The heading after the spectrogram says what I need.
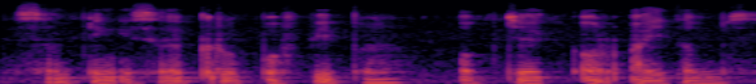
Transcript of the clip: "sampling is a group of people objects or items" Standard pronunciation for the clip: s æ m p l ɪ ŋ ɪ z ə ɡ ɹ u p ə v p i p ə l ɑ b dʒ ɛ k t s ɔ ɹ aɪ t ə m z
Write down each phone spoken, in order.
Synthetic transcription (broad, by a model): s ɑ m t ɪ ŋ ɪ s ə ɡ ɹ u p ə f p i p ə l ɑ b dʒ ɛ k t ɔ ɹ aɪ t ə m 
